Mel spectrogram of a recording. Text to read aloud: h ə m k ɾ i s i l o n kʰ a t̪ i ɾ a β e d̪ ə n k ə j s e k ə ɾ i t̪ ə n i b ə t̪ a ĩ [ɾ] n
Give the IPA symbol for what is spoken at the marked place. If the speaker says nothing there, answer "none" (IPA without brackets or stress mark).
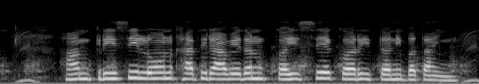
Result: none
